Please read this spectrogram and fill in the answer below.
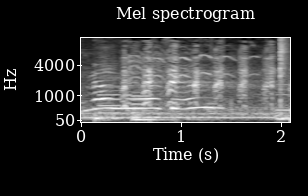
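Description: A voice drawing out long, wavering notes, like singing, with a steady hum underneath.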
